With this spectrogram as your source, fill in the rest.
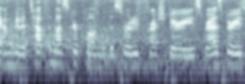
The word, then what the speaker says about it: mascarpone: This is mascarpone, pronounced mascarpone in Italian.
